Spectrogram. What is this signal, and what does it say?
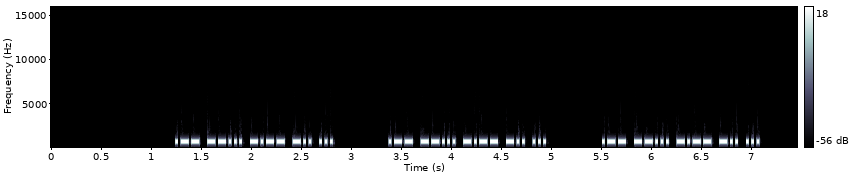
Morse code, heard as a keyed tone, about 46 wpm, 700 Hz. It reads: W7YDS W7YDS W7YDS
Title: USA Call Signs - 5 Characters - Repeated 3x - 45wpm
